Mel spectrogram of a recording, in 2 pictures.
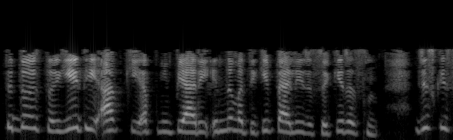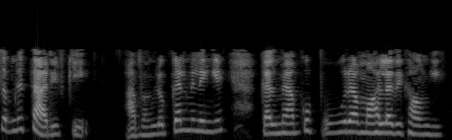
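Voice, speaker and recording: A woman voicing an eager, vain and bossy newlywed vlogger in an animated moral story, showy and insistent. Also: sits high, normal speed, lo-fi sound, close to an everyday voice. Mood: cheerful, showy.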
